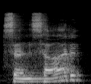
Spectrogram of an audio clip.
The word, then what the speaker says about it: संसार: तीसरा, ये जो बिंदी है उसका उच्चारण न होगा, क्योंकि आगे स है। स बोलते समय यानी कोई भी बिंदी को बोलते समय उस बिंदी के ऊपर के बाद जो अक्षर है, उस अक्षर को बोलते समय अगर अपने दोनों होठ मिलते हैं तो उस बिंदी का उच्चारण म निकलेगा, वरना उसका उच्चारण न निकलेगा।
